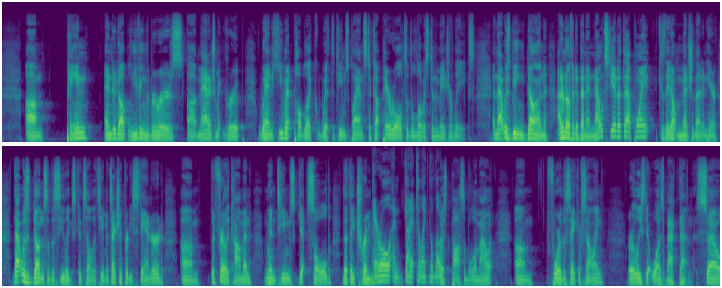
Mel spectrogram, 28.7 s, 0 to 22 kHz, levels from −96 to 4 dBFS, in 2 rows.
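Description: From 21.74 to 23.13 s there's a wrong sample rate fault. The speech suddenly runs 1.38 times fast and about 5.5 semitones higher, so it sounds squeaky and rushed. That fits 32 kHz audio being played at 44.1 kHz with no conversion.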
